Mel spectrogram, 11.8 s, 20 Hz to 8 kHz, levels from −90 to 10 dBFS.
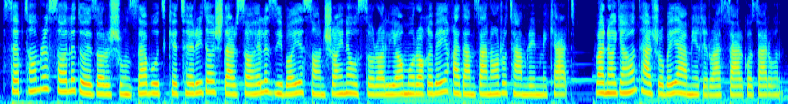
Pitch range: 220-255 Hz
